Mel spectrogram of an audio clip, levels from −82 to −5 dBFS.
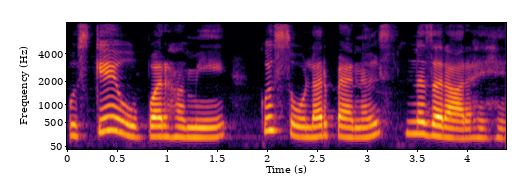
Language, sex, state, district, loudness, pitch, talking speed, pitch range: Hindi, female, Chhattisgarh, Raipur, -19 LUFS, 210 Hz, 135 wpm, 195-240 Hz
